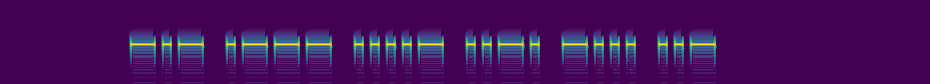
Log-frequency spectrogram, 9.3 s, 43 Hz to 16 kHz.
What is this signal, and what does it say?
Morse code, heard as a keyed tone, about 15 wpm, 700 Hz. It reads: KJ4FBU
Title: USA Call Signs - 6 Characters - Repeated 2x - 15wpm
